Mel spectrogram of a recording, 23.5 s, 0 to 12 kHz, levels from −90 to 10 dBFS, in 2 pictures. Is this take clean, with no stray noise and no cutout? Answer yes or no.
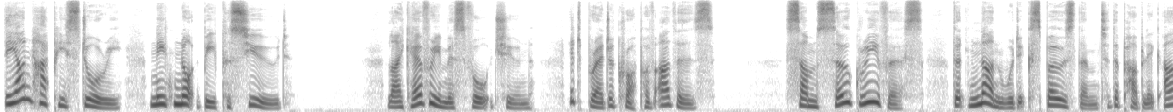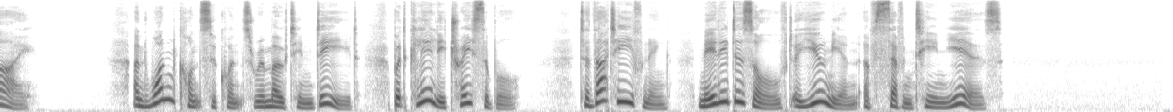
yes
